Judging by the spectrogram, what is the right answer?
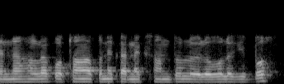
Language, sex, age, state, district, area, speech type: Assamese, male, 30-45, Assam, Majuli, urban, conversation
